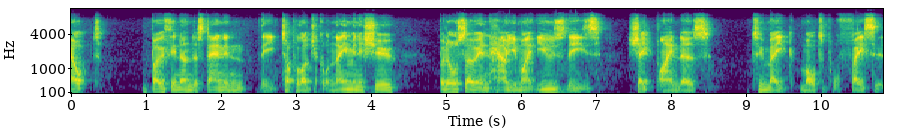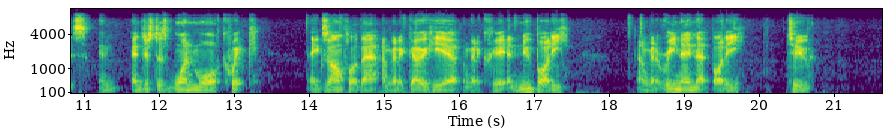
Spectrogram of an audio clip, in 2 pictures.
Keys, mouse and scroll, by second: 0.3-0.7 scroll down 2, 0.7-2.5 scroll up 4, 2.5-3.3 scroll down 2.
